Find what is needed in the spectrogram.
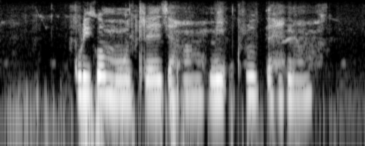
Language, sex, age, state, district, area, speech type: Santali, female, 18-30, West Bengal, Jhargram, rural, spontaneous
